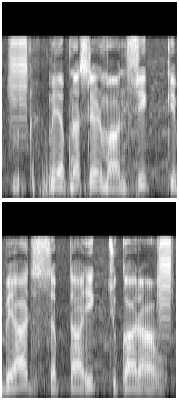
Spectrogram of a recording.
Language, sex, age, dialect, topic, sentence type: Hindi, male, 18-24, Kanauji Braj Bhasha, banking, statement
